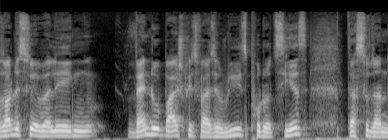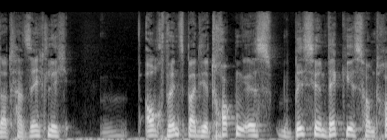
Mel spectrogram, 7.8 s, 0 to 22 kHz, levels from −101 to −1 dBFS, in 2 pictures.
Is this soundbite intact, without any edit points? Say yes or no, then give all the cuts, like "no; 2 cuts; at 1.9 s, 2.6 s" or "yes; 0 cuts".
yes; 0 cuts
